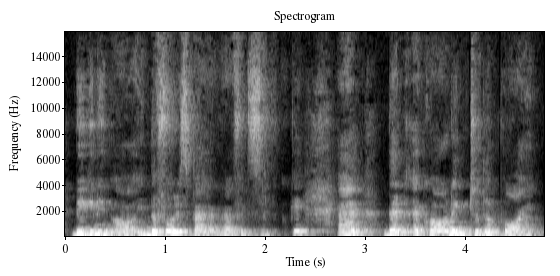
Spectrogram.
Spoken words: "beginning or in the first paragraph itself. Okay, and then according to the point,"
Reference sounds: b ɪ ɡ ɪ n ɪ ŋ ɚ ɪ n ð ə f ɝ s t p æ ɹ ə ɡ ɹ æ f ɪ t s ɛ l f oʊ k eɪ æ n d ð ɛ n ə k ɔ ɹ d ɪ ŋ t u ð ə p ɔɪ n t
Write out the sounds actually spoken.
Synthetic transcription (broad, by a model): b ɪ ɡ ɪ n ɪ ŋ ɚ ɪ n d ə f ɝ s t p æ ɹ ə ɡ ɹ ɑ f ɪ t s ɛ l oʊ k eɪ æ n d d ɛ n ə k ɔ ɹ d ɪ ŋ t u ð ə p ɔɪ n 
